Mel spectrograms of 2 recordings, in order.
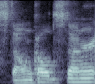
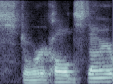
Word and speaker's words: Store Called Stunner: because i was drunk it is not stone cold stunner it is store called stunner which actually makes it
